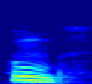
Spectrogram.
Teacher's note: میم ساکن کا اظہار ہے، اخفا نہیں کریں گے، مطلب میم کی ساؤنڈ کو ناک میں نہیں لے کے جانا بلکہ اس کو کلیئر پڑھنا ہے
